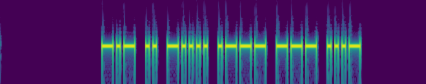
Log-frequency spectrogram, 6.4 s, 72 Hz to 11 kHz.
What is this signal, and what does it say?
Morse code, heard as a keyed tone, about 24 wpm, 700 Hz. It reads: KI6JOV
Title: Speed Racing - USA Call Signs 22wpm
